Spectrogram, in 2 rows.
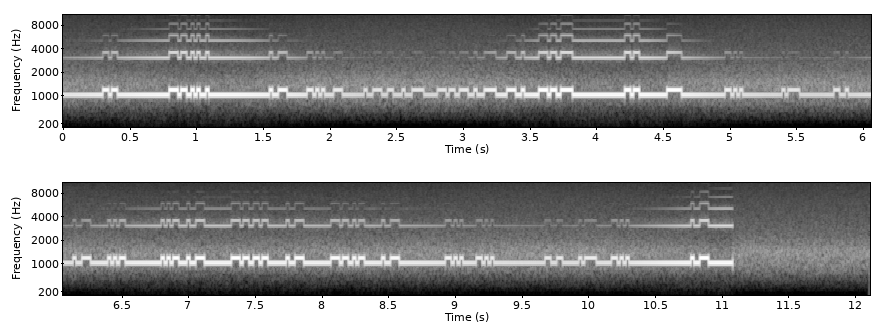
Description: RTTY (45.45 baud, 170 Hz shift), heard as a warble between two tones, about 1100 Hz centre, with radio static, fading and a narrow filter. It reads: … FARMACO NON OLTREPASSA LA BARRIERA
